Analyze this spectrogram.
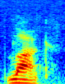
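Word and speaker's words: ལག: So ka is easy. It just turns to k at the end, right? Lock.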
